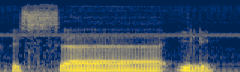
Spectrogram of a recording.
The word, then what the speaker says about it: لِلسَّائِلِ: So we have mad here. لِلسَّائِلِ. We have mad المتصل. واجب المتصل. You have to lengthen this mad to 4 or 5 vowel counts, because the sabab of the mad and the long vowel itself are in the same word.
